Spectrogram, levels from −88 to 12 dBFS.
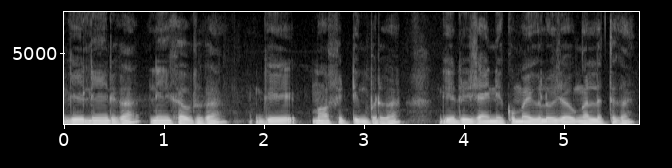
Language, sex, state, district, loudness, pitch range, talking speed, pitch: Wancho, male, Arunachal Pradesh, Longding, -11 LUFS, 115-140 Hz, 200 wpm, 120 Hz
